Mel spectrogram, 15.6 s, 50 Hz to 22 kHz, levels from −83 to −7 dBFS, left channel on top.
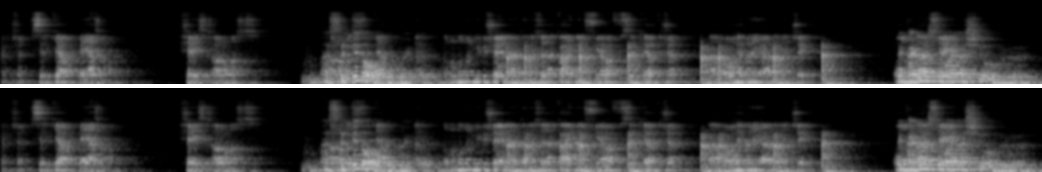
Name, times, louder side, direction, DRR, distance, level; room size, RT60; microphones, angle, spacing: voice 1, 0.0-1.7 2.7-3.8 4.9-5.8 6.2-10.1 10.6-12.1 13.4-14.3 14.7-14.9, equal, 10° right, -8 dB, 0.8 m, -33 dB
voice 2, 4.5-6.6 10.7-11.1 13.6-15.5, left 1 dB, 25° right, -3 dB, 1.6 m, -29 dB
sound 1, 7.6-8.1 8.7-8.9 9.4-9.6 10.5-11.0 11.6-11.8 12.3-12.5, left 1 dB, 80° left, 1.2 m, -32 dB
5.8 x 3.1 x 5.2 m, 1.2 s
head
